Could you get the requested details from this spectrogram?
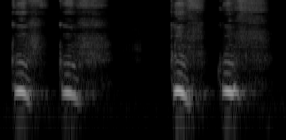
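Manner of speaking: playful dog bark. Shown as a demonstration. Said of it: "a Greek dog barks".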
